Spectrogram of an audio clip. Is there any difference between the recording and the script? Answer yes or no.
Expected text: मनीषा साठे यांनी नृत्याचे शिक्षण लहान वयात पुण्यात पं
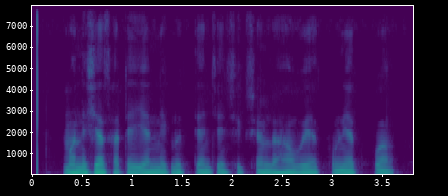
no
